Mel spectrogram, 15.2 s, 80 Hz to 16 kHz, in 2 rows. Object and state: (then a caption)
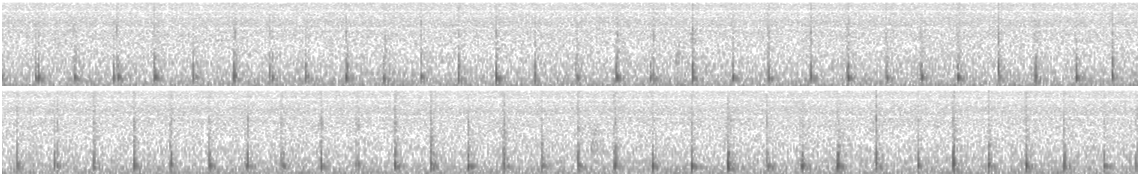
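Mini pumpkin tapped with nails. A small orange mini pumpkin held in both hands is tapped rapidly with long nails. About 44 short, hollow taps sound at roughly four per second in a slightly uneven rhythm. Each tap is quiet and midrange, with a faint bright click and almost no ring.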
